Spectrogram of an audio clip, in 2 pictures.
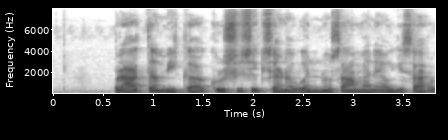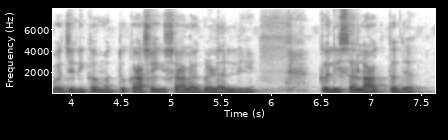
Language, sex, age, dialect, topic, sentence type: Kannada, male, 18-24, Mysore Kannada, agriculture, statement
